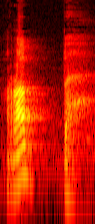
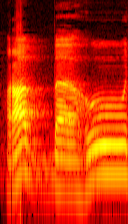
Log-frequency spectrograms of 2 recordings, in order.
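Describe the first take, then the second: First: The word ends on a stopped consonant. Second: The word ends with a vowel sound. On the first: The reader stops at this point. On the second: The reading continues without a stop.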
